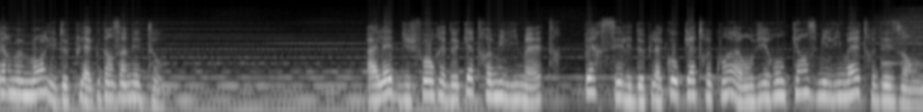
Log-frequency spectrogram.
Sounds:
music, speech

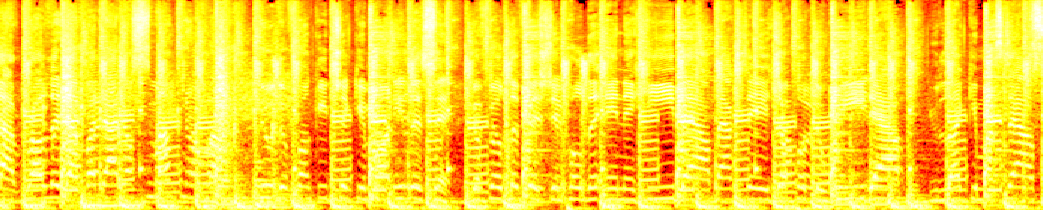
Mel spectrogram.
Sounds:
music

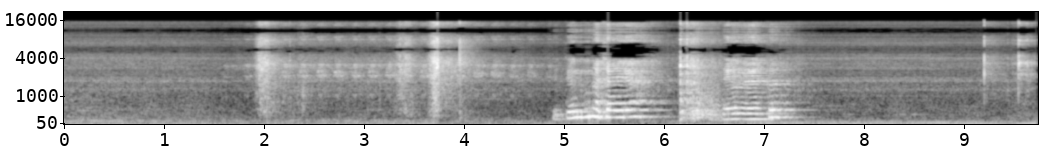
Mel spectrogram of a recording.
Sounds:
sharpen knife

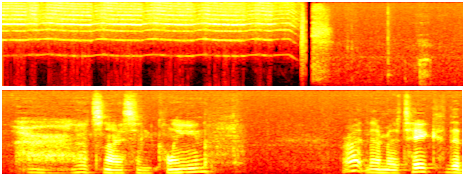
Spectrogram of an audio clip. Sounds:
speech

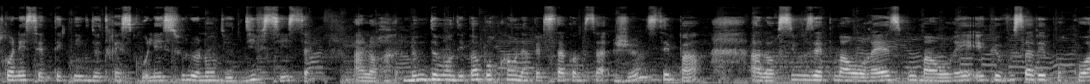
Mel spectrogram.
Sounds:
music, speech

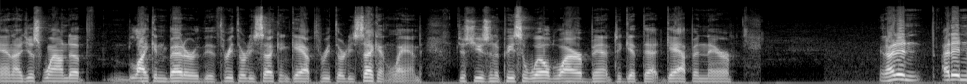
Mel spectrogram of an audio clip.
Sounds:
arc welding

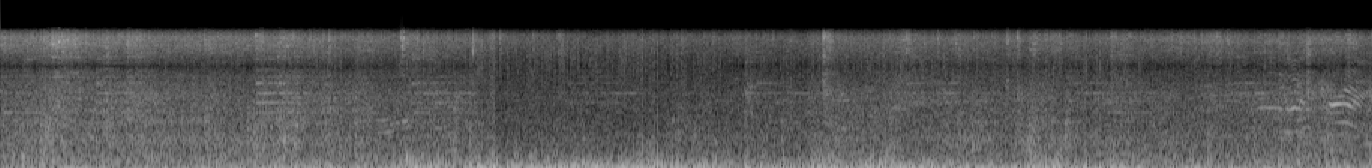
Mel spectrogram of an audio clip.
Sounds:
outside, urban or man-made, train, vehicle, speech

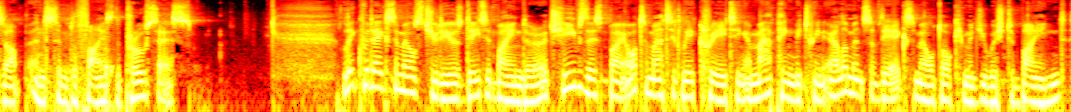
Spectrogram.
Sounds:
speech

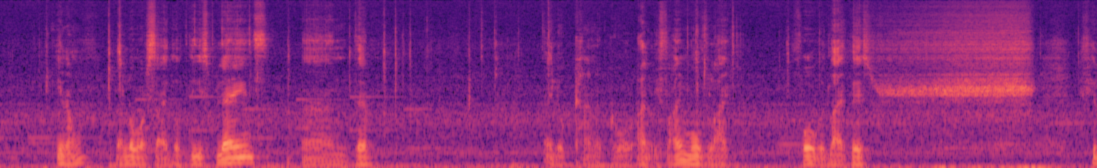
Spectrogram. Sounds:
music, speech

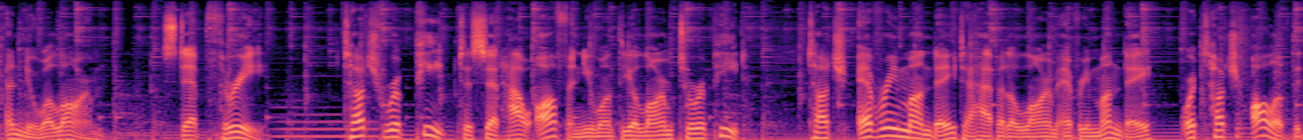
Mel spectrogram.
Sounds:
speech, music

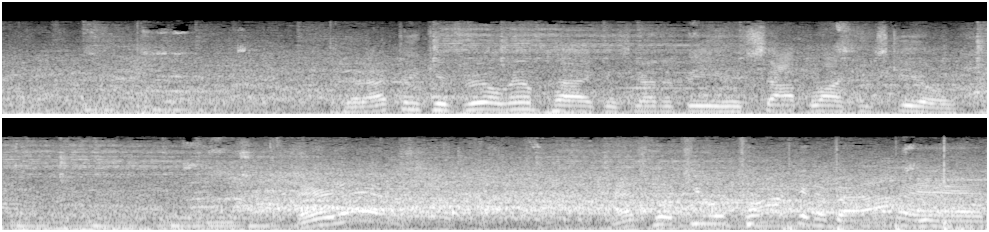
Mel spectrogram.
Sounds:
music, speech, basketball bounce

